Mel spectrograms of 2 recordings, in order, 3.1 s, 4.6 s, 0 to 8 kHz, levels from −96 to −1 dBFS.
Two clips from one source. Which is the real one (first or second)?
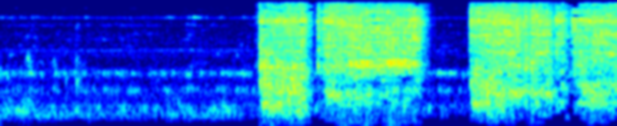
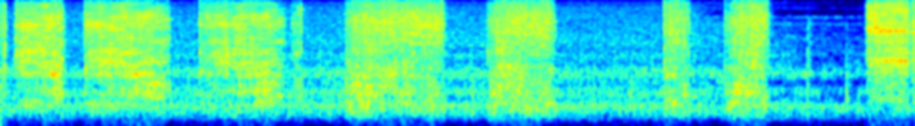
first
